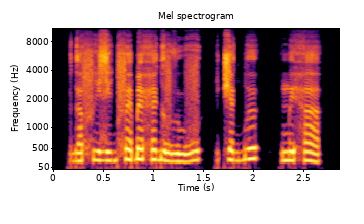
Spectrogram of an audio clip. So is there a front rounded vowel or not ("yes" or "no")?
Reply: no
